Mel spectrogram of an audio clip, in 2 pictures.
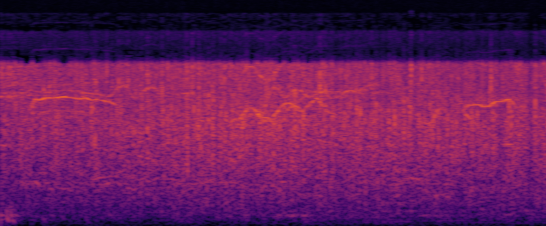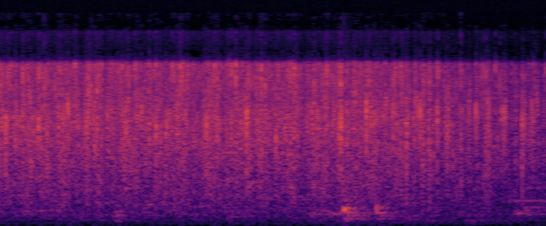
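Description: Large audience applauding steadily after the band's closing chord.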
